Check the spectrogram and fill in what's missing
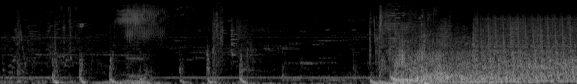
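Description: Sharp intermittent gunshots in Mass Effect: Andromeda, several separate cracks early on, then a sustained loud burst of rapid firing and debris toward the end, with no talking.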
